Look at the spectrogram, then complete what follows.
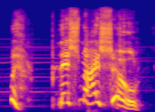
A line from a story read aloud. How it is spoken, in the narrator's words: gasped Prickles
